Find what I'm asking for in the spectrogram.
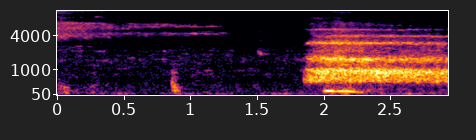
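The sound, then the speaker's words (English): A big deep breath taken as a calming pause: faint breathing at first, then a strong, airy exhale like a sigh that continues steadily to the end. “to sit back, to take that big, deep breath. Let's do that.”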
